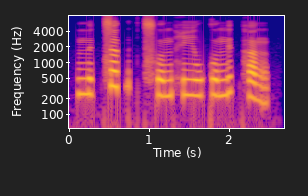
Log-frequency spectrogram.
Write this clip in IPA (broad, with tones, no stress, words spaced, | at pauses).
n̪ɪ˨˥k̚sɐ˥t̚ɪ˥k̚t͡sʰʊ˨˧ŋ hiː˨wkʊ˨˧ŋɪ˥k̚hɐ˨˩ŋ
